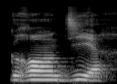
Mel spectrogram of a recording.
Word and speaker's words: grandir: If I want to say to grow up, I'm going to be saying grandir. Same as usual, I pronounce my R. Grandir.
